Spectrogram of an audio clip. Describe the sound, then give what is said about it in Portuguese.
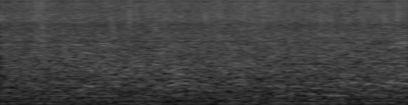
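Heavy rain pours down steadily on a highway in Paraná, where landslides halted work, in a dense, continuous hiss, loud, with drops pattering on surfaces throughout before cutting off abruptly at the end. “As equipes que trabalham na rodovia conseguiram tirar terra de uma das faixas, mas a chuva voltou com força.”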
